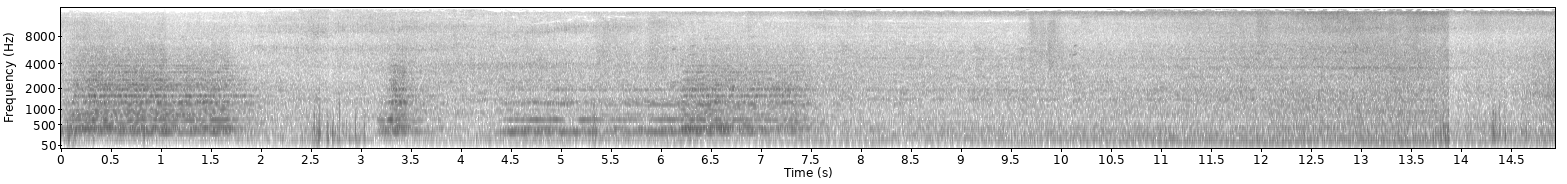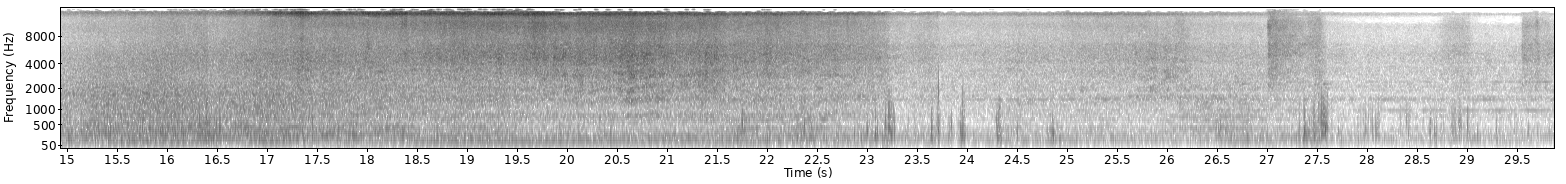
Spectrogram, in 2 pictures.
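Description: Amtrak Pacific Surfliner train departing: its horn sounds a long blast, a short one and another long blast in the first seven seconds. Then the bilevel cars roll past with rising wheel-on-rail noise, loudest about halfway through, fading with clicking wheels as the last car goes by.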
